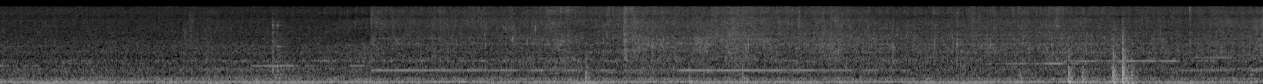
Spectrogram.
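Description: Fried boal fish pieces sizzling in hot oily onion-tomato masala in an aluminium pot, a steady hiss over a low steady hum. Near the end a spatula knocks and scrapes against the pot several times as the fish is moved.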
